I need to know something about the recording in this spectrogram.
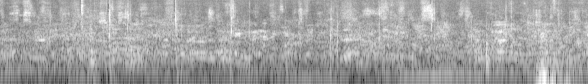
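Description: A double bass plays softly.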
